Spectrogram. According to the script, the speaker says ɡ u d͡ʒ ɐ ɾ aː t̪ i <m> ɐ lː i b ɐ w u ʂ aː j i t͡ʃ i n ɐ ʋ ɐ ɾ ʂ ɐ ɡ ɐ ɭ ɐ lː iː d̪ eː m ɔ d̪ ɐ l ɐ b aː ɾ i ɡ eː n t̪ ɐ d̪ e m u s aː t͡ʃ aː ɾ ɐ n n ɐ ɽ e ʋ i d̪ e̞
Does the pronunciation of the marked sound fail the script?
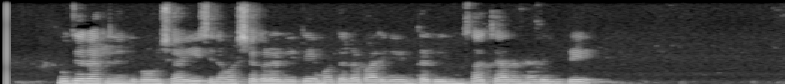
yes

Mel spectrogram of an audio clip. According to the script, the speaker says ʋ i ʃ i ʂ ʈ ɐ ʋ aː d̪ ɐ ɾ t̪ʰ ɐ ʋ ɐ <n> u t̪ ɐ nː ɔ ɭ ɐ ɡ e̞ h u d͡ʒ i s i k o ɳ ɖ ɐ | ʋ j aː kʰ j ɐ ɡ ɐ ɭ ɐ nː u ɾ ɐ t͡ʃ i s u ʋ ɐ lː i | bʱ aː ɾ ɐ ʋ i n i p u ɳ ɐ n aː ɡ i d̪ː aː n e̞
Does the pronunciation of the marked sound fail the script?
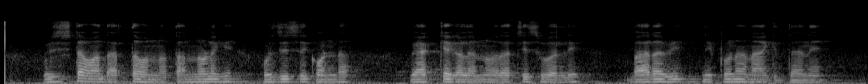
yes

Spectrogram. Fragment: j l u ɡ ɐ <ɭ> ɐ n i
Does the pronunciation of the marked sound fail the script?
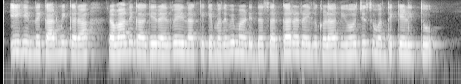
no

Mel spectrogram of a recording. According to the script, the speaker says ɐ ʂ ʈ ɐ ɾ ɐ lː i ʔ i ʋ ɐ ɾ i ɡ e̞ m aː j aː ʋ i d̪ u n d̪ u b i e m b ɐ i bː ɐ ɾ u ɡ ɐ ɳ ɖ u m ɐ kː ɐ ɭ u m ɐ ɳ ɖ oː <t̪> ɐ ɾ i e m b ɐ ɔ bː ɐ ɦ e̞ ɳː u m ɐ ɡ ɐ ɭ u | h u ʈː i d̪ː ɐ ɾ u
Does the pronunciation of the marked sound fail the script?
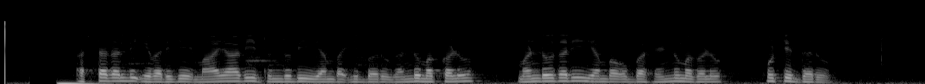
yes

